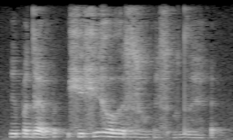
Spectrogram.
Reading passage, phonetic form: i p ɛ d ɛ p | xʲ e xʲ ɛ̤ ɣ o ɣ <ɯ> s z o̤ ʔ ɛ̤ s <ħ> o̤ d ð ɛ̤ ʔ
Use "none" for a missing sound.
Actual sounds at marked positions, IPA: ɯ, ʔ

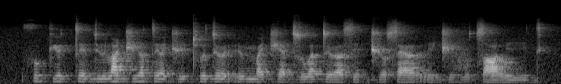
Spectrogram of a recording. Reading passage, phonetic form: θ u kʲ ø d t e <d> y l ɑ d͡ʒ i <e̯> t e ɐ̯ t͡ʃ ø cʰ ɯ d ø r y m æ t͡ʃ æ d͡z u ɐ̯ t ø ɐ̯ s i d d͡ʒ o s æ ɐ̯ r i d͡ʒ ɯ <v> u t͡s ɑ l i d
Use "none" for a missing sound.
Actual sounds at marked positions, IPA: d, ɐ̯, v

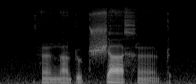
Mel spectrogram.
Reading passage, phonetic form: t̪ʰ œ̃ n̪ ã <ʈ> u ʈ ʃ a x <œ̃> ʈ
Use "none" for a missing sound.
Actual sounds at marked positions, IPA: ʈ, œ̃

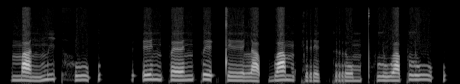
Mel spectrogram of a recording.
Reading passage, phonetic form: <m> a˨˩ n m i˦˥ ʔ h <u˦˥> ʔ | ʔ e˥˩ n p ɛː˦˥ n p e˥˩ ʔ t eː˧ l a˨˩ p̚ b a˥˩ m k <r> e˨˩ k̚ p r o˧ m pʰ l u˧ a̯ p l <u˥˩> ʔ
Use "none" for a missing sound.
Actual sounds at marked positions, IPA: m, u˦˥, r, u˥˩

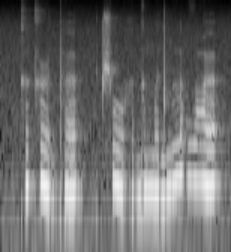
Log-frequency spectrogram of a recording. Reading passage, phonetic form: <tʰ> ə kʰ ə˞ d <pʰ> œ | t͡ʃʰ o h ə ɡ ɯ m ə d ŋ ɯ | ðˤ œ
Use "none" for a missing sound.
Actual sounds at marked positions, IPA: kʰ, pʰ

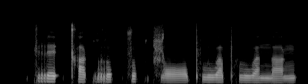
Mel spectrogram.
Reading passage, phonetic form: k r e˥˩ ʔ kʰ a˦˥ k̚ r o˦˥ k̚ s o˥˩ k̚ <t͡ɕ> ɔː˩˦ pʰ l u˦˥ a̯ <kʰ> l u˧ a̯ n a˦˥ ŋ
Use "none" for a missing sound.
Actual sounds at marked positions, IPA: t͡ɕ, pʰ

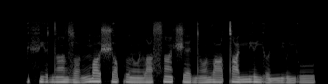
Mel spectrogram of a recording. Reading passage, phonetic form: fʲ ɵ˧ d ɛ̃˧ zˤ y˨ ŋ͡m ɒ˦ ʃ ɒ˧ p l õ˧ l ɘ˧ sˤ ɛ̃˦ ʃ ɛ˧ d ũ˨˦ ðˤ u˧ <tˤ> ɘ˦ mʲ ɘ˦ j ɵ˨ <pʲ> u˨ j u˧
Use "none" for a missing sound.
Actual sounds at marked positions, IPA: tˤ, mʲ

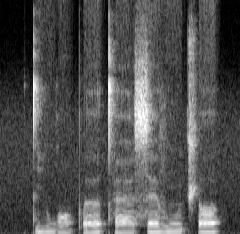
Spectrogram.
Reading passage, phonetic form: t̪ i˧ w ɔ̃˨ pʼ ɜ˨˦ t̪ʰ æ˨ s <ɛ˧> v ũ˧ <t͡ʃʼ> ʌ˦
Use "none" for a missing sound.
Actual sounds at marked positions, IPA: ɛ˧, t͡ʃʼ

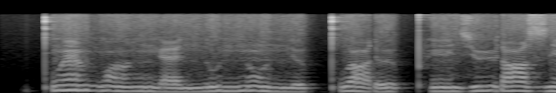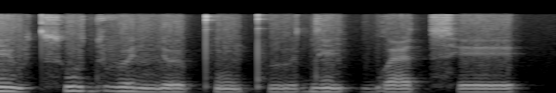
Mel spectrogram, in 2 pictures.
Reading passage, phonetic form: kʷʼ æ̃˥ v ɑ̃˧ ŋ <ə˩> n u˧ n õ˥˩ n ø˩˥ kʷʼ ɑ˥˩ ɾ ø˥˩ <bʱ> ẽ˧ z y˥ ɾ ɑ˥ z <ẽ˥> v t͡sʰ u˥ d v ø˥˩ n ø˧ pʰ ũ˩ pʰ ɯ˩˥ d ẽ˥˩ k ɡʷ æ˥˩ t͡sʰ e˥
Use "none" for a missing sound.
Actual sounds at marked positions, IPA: æ˩, pʰ, ẽ˥˩

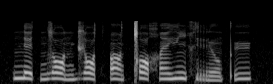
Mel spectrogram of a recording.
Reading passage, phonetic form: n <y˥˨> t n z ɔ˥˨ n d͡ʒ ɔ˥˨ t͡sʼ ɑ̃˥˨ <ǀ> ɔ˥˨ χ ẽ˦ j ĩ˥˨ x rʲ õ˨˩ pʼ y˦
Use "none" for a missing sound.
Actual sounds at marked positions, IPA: e˥˨, ǀ

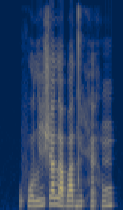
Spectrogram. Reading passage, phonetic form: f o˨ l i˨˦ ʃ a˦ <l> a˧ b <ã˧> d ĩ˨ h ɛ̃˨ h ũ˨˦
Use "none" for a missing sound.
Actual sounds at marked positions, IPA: l, a˧

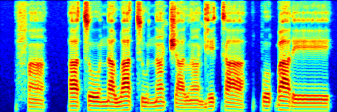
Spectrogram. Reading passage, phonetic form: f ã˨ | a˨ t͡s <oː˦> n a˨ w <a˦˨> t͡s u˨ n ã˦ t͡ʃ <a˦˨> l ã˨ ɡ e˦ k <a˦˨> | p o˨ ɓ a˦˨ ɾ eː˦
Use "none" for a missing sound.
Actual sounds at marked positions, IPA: oː˨, a˦˨, a˨, a˦˨

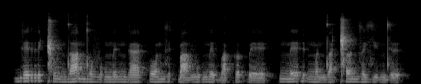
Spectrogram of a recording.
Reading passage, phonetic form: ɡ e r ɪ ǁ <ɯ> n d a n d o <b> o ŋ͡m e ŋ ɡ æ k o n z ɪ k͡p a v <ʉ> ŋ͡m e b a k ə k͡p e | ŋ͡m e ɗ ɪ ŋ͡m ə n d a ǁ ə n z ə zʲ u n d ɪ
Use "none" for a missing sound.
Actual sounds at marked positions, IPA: u, v, u

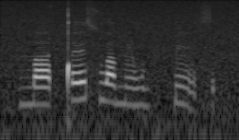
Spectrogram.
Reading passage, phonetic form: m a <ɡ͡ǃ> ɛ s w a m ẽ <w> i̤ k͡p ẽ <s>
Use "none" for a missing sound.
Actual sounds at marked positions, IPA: ǃ, w, s

